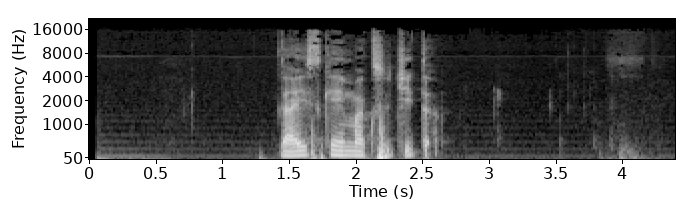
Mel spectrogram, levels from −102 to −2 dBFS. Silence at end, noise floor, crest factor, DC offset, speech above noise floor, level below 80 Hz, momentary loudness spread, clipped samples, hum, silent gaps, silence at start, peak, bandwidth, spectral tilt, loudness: 0.4 s; -64 dBFS; 22 dB; under 0.1%; 46 dB; -34 dBFS; 10 LU; under 0.1%; none; none; 1.45 s; -2 dBFS; 16.5 kHz; -5 dB/octave; -19 LUFS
